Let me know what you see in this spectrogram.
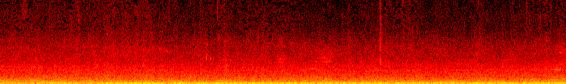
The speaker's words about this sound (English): So, yeah, so the boat's turning now, and okay. I thought it might be. We'll head back upstream.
